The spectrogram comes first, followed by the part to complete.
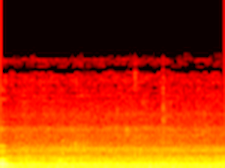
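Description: Steady background hiss, even and unbroken, with no distinct events.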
